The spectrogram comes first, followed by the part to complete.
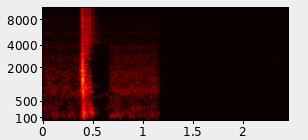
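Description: A single sharp click about half a second in, over faint background hiss that then cuts off to dead silence.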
